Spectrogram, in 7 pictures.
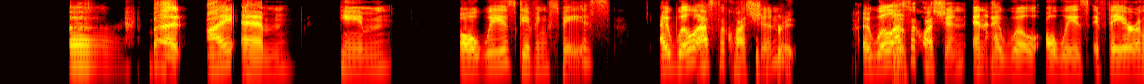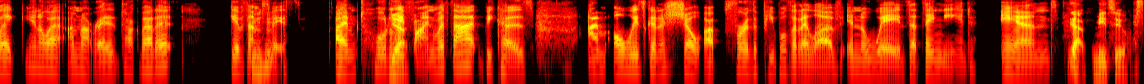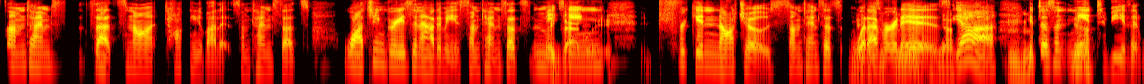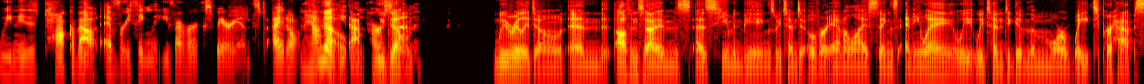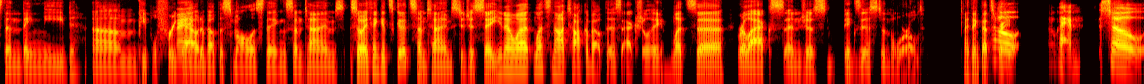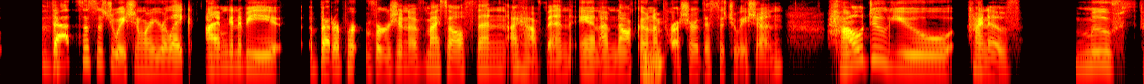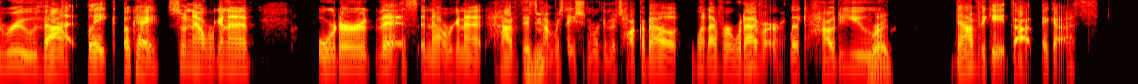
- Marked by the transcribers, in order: other background noise
- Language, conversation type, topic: English, unstructured, How can I balance giving someone space while staying close to them?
